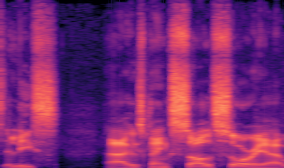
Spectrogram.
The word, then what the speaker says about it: Alice: elise braga uh i i know it's it says alice apparently is pronounced elise uh who's playing sol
